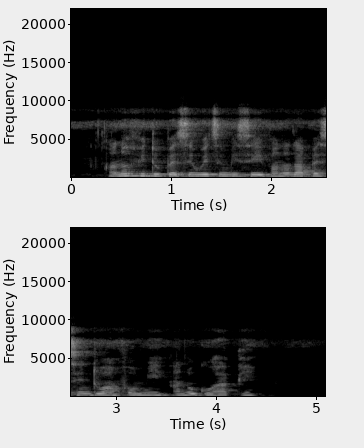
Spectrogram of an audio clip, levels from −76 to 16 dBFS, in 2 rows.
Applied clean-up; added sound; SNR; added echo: none; none; none; none.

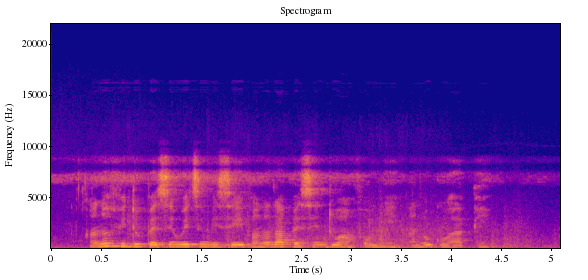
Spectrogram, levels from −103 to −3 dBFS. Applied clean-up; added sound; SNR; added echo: none; Hammer; 17 dB; none.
